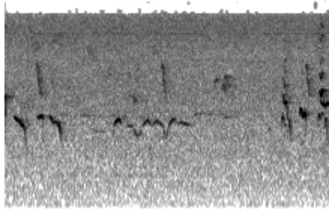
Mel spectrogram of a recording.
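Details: Chinese hwamei singing: scattered downslurred and wavering whistles, some in quick pairs, over a constant hiss.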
